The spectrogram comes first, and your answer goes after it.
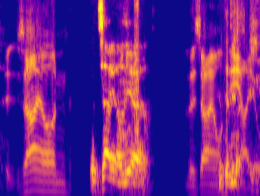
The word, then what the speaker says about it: Zion: I've got the Zion. I think that's how you pronounce it. Zion.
